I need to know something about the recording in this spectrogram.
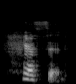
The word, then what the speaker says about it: hesed: in the original is just hesed with the accent on the first syllable but here it has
